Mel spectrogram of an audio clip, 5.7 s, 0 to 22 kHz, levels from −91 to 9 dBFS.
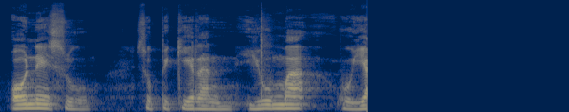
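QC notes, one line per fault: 3.67 s to the end, audio dropout to silence: the input feed was likely lost, through a disconnected device, failed link or accidental mute, while recording carried on writing silence. The speech cuts off mid-flow into total silence, with no room tone, and never returns.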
